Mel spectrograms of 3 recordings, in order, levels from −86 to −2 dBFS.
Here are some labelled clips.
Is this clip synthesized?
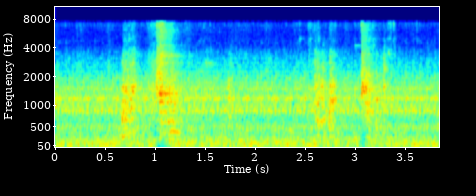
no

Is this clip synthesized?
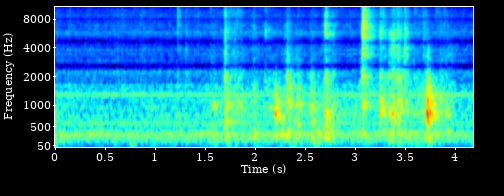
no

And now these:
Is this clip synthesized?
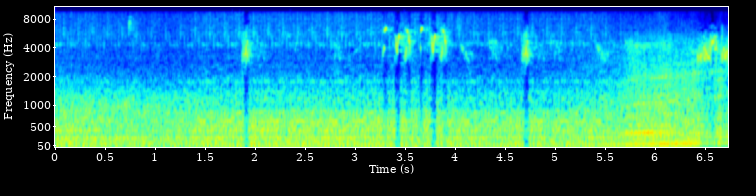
no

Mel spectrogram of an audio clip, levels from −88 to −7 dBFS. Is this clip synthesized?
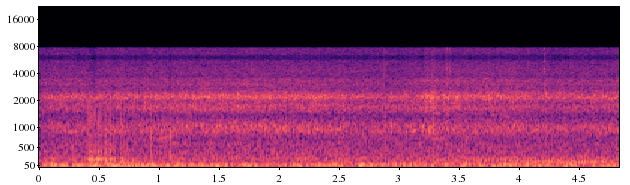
no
